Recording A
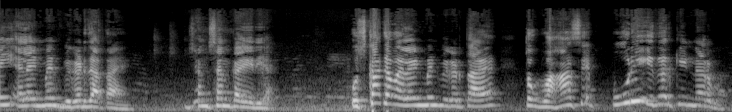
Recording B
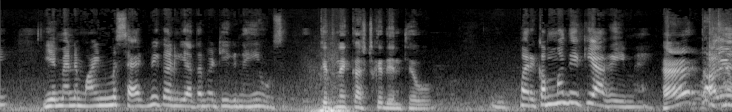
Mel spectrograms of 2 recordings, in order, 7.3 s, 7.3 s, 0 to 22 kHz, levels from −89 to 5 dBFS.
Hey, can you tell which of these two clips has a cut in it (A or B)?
B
